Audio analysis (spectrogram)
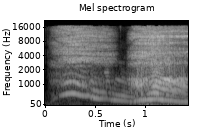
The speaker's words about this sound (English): Oh, gasp.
